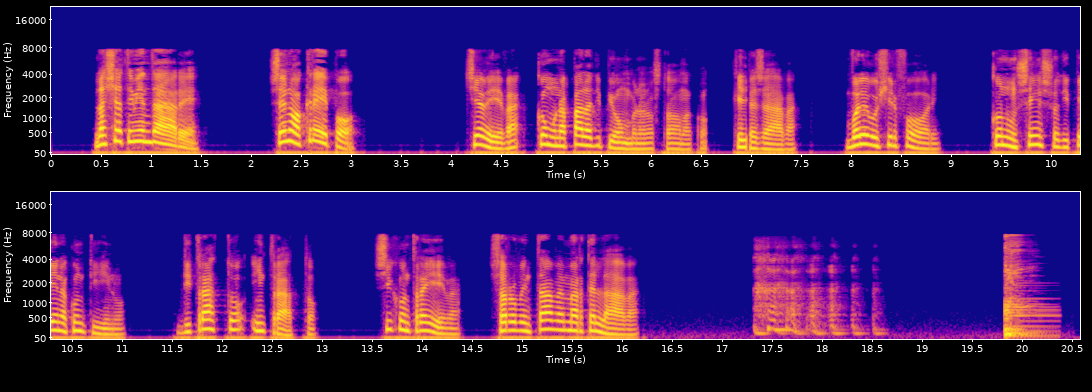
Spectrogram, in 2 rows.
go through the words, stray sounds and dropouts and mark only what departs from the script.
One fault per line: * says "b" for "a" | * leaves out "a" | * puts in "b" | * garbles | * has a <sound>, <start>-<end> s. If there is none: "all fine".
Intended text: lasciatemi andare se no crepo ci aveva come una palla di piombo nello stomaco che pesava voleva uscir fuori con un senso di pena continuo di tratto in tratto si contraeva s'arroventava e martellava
* has a laugh, 17.3-18.7 s
* has a thud, 19.8-20.4 s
